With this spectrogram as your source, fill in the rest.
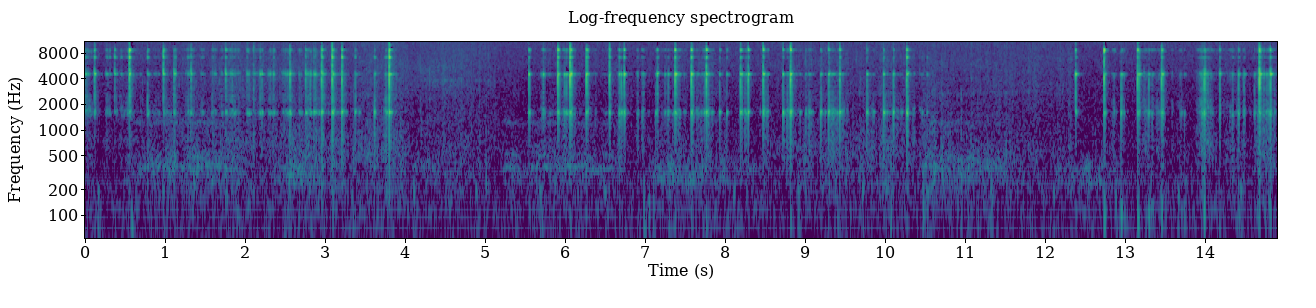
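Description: A large solid steel hex bolt, held vertically, has its threads scratched and tapped with a steel drill bit. Three bursts of bright, glassy metal clinks and ticks with a very short high ring are separated by quiet pauses, over a faint low scraping underneath.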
